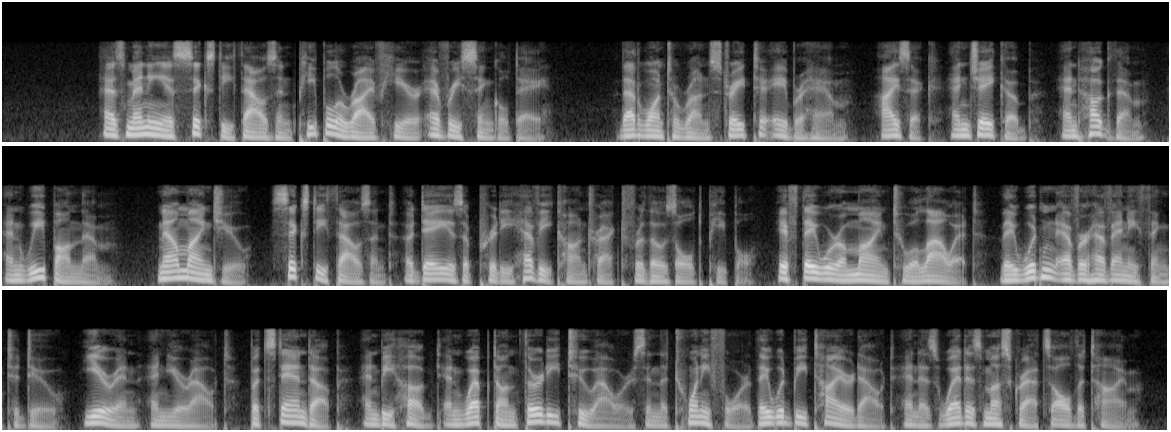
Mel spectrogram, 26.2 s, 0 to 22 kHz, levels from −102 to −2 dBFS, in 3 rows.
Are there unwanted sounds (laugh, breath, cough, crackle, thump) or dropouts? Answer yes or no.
no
